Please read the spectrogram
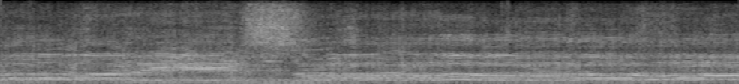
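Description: Men chanting a Byzantine Orthodox hymn over a microphone, the sung melody wavering up and down, as the last of the church bells' ringing fades at the start.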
